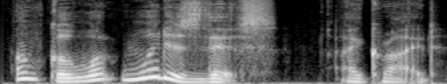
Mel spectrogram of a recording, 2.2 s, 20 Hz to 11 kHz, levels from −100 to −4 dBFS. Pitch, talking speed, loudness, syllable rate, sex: 170 Hz, 190 wpm, -18 LUFS, 4.4 syllables/s, male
